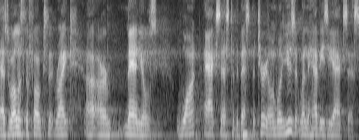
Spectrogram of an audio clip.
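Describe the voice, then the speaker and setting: A man with an American accent, fairly high in pitch, with fairly even intonation and audible room echo. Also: moderate pace. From Utah, Salt Lake Valley. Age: 60s. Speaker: historian, professor. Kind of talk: lecture Q&A. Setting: conference stage with audience. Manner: measured, some hesitations.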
